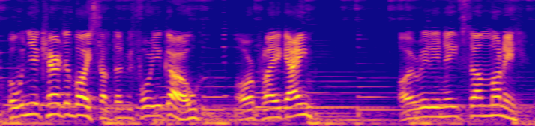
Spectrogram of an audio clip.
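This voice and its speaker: An actor playing an exasperated, hard-up medieval church painter in a video game, grumbling wryly. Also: male voice, high voice, fairly quick, close to an everyday voice. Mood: pleading, coaxing. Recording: music behind the voice.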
